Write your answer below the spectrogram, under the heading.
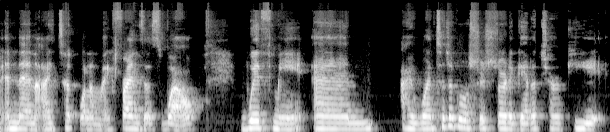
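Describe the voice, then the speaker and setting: A woman's voice: mid-range voice, fairly bright tone. A young woman from Connecticut whose first language was Spanish, chatting casually as she reads out and answers viewer questions on a live stream. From Connecticut, USA. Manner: chatty, reads comments aloud, laughs often.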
